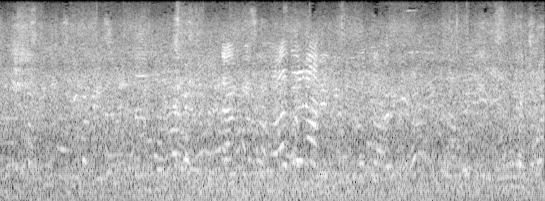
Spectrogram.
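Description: A large crowd cheers and chatters noisily outdoors.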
